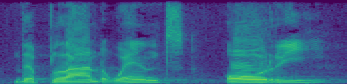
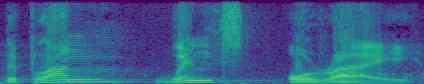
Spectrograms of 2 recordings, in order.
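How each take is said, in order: First: The last syllable ends with an 'ee' sound. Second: The last syllable ends with an 'eye' sound. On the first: The speaker calls it wrong. "Many people say aurai, auri" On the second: The speaker calls it right. "You say orai"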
